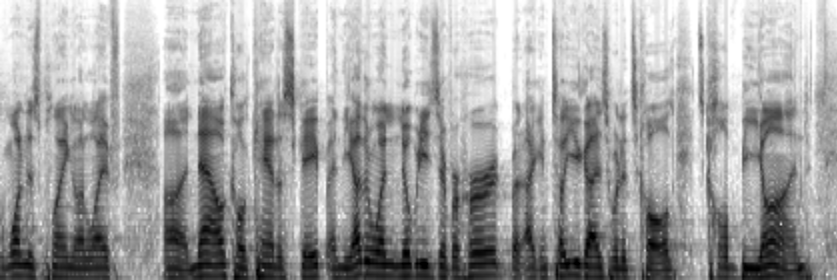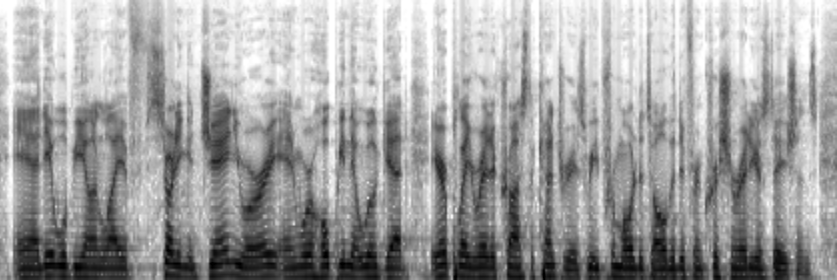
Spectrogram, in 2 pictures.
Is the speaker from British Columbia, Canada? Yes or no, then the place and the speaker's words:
no; Toronto, Ontario, Canada; I'm originally from Toronto. I grew up in Toronto, went to high school there, went to college there.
